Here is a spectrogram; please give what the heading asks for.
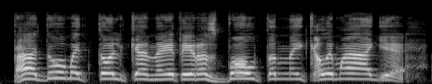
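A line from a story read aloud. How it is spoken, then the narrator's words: Yelling. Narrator (Russian): орал тренер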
